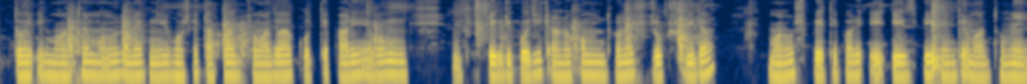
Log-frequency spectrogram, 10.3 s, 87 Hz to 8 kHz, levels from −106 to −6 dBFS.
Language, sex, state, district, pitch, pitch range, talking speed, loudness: Bengali, male, West Bengal, Paschim Medinipur, 140 Hz, 135-145 Hz, 150 wpm, -21 LUFS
